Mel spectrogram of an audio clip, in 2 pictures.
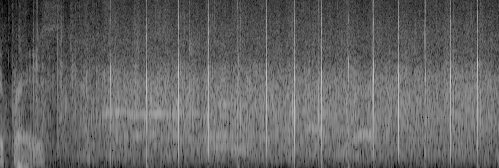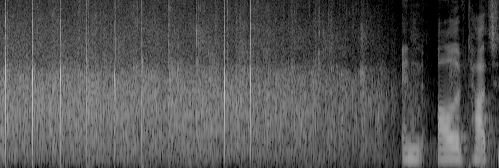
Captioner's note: applause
